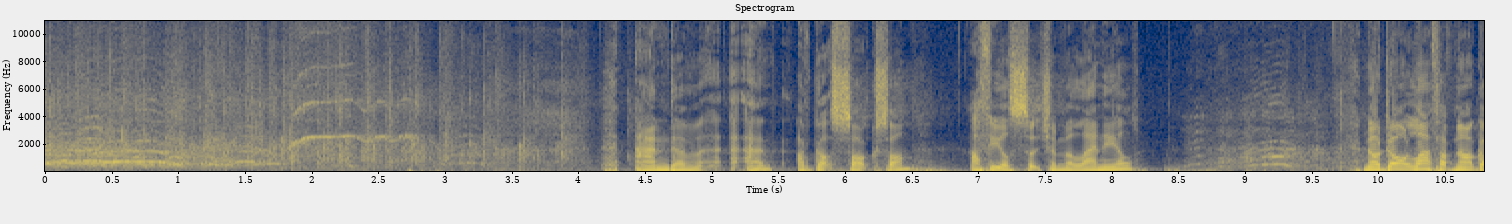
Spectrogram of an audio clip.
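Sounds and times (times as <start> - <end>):
room full of people clapping: 0.0 - 4.5
whistle-like tones: 1.9 - 2.9
speech: 4.5 - 8.3, 9.9 - 10.7
laughter: 8.5 - 10.0.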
